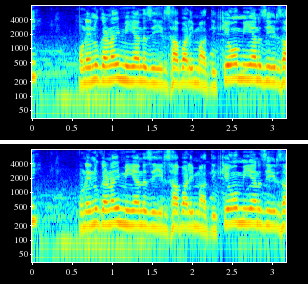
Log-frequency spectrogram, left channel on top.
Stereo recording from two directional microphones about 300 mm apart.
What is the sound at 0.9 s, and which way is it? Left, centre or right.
Speech, left.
